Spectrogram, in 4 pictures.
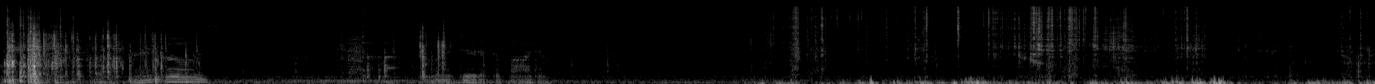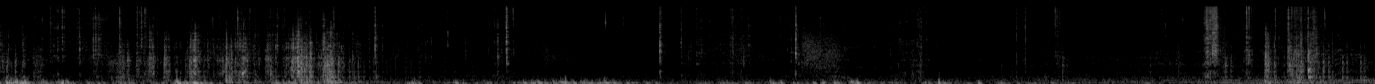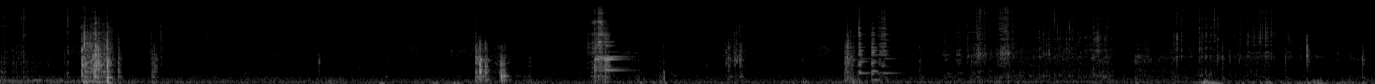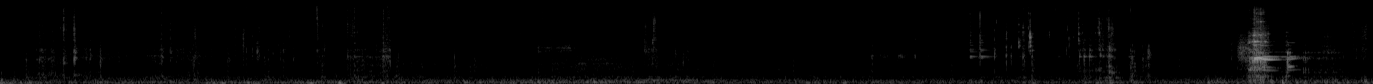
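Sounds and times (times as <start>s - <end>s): metal scraper scraping: 3.4s - 4.1s, 53.6s - 54.5s.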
